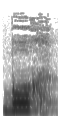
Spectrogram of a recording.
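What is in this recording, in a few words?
"buj", Spanish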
